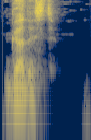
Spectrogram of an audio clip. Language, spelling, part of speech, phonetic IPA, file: Russian, гадость, noun, [ˈɡadəsʲtʲ], Ru-гадость.ogg
- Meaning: abomination (something abominable)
